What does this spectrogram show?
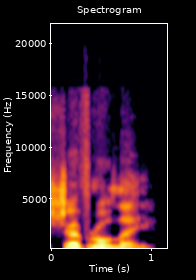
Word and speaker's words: Chevrolet: I noticed people say Chevrolet with an English ending. The French origin makes it Chevrolet, not Chevrolet.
